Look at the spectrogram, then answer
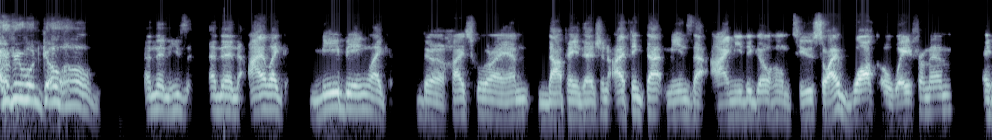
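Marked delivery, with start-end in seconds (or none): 0.0-1.0 very high, loud screaming. Retelling a coach ordering everyone home: imitating the coach screaming. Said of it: "he just screams back".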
